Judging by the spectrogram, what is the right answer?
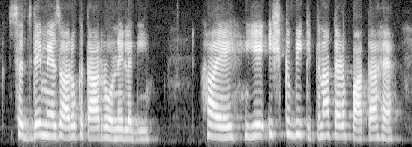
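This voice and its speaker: A woman narrating a sorrowful, dramatic story, giving the characters' lines softly in her own telling. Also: on the high side. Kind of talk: emotional scripted narration. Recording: dull lo-fi recording.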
